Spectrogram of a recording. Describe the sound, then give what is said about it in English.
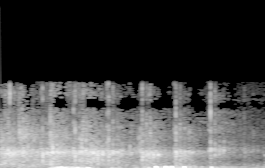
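Scattered applause from a crowd, fairly quiet, with a few louder, sharper claps standing out near the end amid the steady patter. “Clap now. Clap, clap, clap.”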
